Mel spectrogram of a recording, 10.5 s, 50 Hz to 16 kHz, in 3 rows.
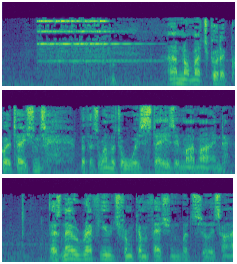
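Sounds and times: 
doorbell ringing with a bright metallic tone: 0.5 - 2.6
speech: 2.5 - 7.0, 7.7 - 10.4.

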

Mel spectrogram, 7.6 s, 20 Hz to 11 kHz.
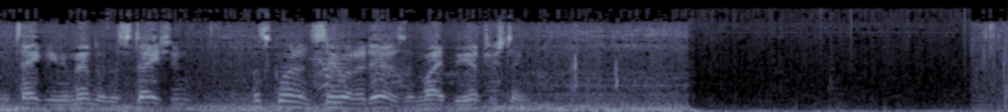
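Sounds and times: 
rushing noise: 0.0 - 5.4
police car engine rumbling, pulling into the yard: 0.0 - 7.5
speech: 0.2 - 4.6.

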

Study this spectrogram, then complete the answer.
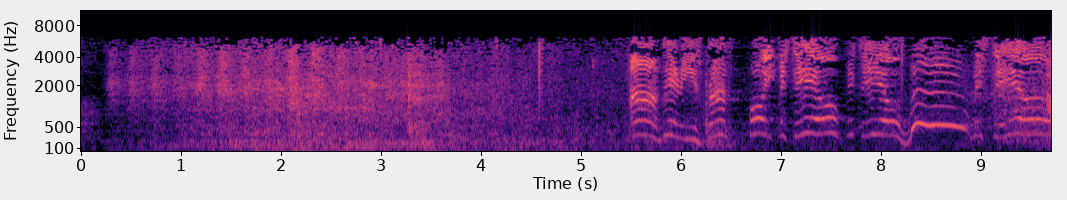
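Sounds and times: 
train rumble and hiss: 0.1 - 5.9
train pulling into station squealing: 0.2 - 5.3
speech: 6.0 - 9.6.

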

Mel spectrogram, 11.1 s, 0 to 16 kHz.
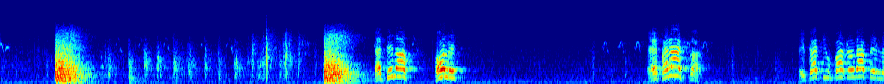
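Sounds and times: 
faint irregular cracks and knocks: 0.4 - 4.5
gunshots fired at a tunnel: 0.7 - 1.4, 4.0 - 4.7
speech: 4.7 - 5.8, 8.1 - 8.9, 10.0 - 11.0.

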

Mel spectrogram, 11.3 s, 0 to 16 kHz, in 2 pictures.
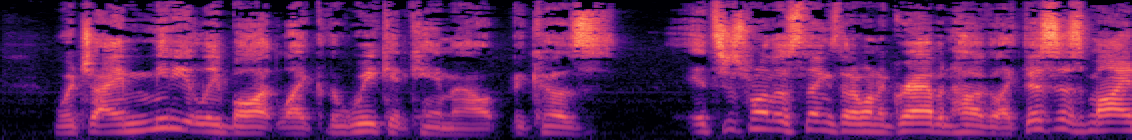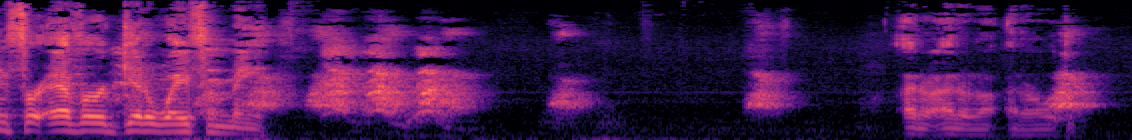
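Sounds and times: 
speech: 0.3 - 7.2, 10.2 - 11.2
dogs barking sharply: 6.1 - 8.8, 9.4 - 9.8, 10.8 - 11.3.

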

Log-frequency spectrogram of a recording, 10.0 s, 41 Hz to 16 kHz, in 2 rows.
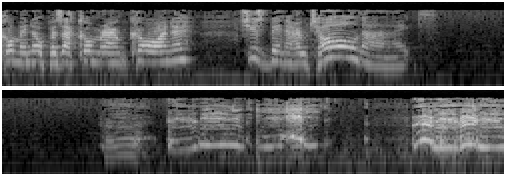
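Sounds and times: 
speech: 0.0 - 4.3, 6.0 - 10.0
woman coughing: 6.1 - 8.4, 9.1 - 10.0.

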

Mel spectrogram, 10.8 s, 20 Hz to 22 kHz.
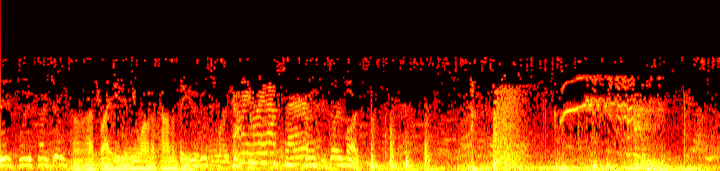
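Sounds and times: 
speech: 0.0 - 7.0
low rumbling noise: 0.0 - 10.8
horse neighing: 8.4 - 9.9.

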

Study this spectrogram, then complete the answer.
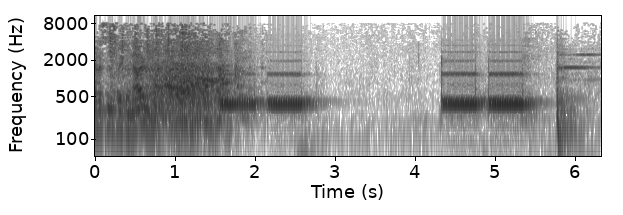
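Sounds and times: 
speech: 0.0 - 1.8
laughter: 0.4 - 2.1
telephone ringback tone through the handset: 1.6 - 2.8, 4.3 - 6.3.

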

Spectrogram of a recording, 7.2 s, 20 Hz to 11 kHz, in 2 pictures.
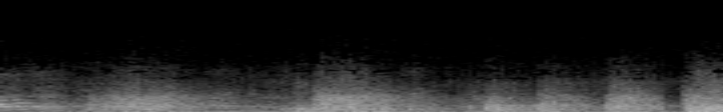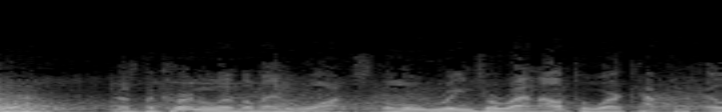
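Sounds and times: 
heavier bang of wooden fort gates: 0.0 - 5.2
speech: 4.4 - 7.2.

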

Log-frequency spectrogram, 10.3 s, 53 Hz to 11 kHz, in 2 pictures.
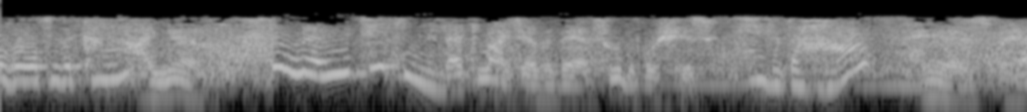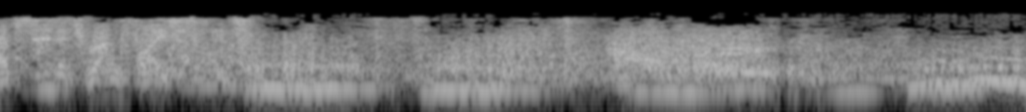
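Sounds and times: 
speech: 0.0 - 10.2
pet tiger roaring: 6.1 - 10.2.

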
